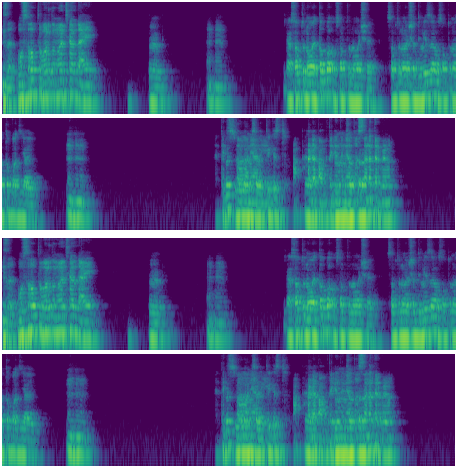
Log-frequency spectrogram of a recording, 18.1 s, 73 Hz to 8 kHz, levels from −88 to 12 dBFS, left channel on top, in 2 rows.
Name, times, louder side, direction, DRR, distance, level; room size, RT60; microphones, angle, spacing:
voice 1, 0.0-1.9 4.1-4.4 10.4-10.8 13.4-14.6 14.9-16.8, right 1 dB, 70° left, 1 dB, 3.5 m, -21 dB
voice 2, 5.7-9.8 13.5-14.7 15.1-15.4 15.7-16.4, equal, 45° left, 1 dB, 2.1 m, -17 dB
8.7 x 6.1 x 2.6 m, 0.34 s
head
